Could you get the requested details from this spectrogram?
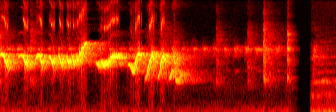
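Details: White-rumped shama song meant to draw other shamas into singing: a fast rolling warble of rising and falling whistled notes, then thinner steady tones and a brief silence near the end.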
